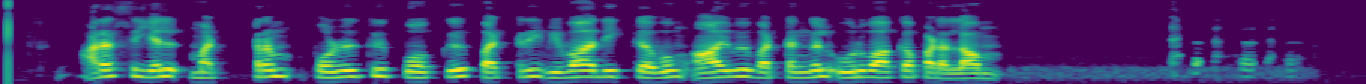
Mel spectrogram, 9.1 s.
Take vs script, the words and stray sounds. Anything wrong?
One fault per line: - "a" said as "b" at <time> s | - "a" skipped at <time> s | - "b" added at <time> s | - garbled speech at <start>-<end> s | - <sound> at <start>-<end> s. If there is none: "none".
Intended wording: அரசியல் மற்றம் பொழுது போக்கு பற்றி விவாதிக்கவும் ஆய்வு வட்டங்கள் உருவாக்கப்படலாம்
- cough at 7.8-8.7 s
